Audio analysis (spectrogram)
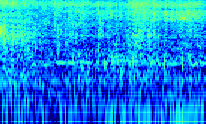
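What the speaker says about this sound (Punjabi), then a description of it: "ਹੁਣ ਮੋਟਰ ਦਾ ਪਾਣੀ ਜਾ ਰਿਹਾਗਾ" Irrigation water pumped by a motor gushes steadily into a field channel on a Punjab village farm, a continuous broadband rush that stays even throughout with no talk.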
